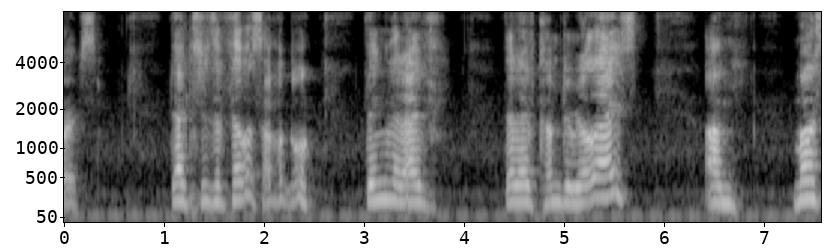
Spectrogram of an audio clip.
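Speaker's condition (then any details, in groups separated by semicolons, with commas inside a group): Cerebral palsy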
